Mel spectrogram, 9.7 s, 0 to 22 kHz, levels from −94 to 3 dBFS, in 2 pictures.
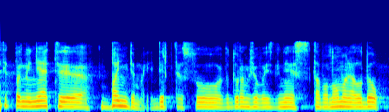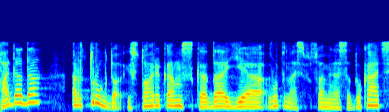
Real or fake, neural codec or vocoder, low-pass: fake; codec, 16 kHz, 16 kbps, FreqCodec, smaller model; 5.4 kHz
